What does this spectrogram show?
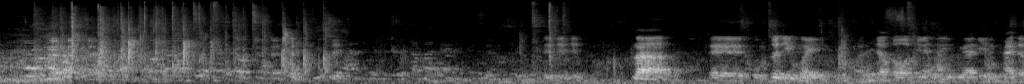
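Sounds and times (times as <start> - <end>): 
laughter: 0.0 - 4.6
murmuring voices: 0.0 - 10.2
room full of people clapping: 0.2 - 3.7
speech: 7.6 - 10.2.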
